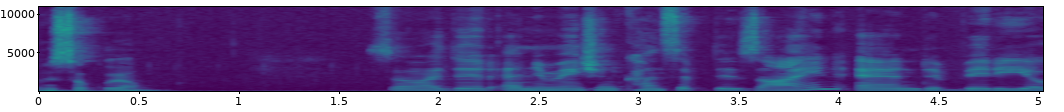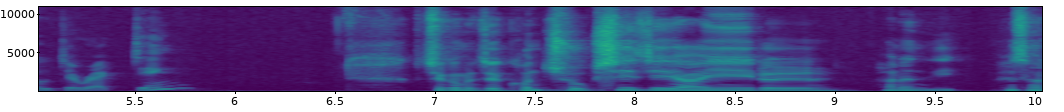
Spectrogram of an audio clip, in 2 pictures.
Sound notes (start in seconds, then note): 7.3 speaking korean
